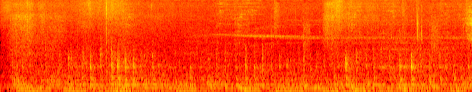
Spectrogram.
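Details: Bicycle rear tubeless wheel spun in a stand: soft irregular patter, not from the hub; a dried, hardened clump of sealant tumbling inside the tire.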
